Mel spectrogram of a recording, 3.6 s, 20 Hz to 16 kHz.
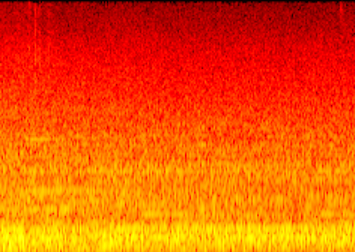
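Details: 1979-80 Galaxy Model 3713 box fan, new in box, running on high: steady even whoosh of air with faint constant hum, no rattle or ticking; running smoothly.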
